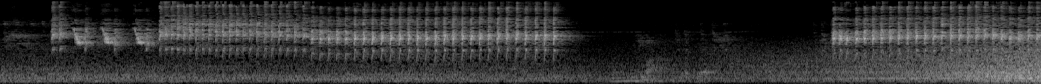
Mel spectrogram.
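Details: Long-tailed shrike with a split beak, singing with a rich repertoire: a few sweeping notes, then a long, fast, buzzy pulsed run that stops, pauses and starts again, over background noise.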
